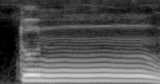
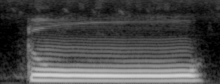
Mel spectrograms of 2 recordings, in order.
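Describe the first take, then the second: First: The ending has a clear, separate n sound. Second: The n sound is merged into the next word. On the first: The speaker calls it wrong. "It's not tun" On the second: The speaker calls it right. "No, it's tu. Gunna"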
